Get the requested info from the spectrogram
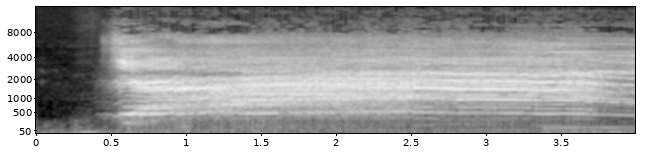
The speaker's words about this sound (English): That's the Howie scream, you two. Why? It's so there's a bunch of stock sounds that people use in shows over and over. That's one of the screams that people use, and it's in the title of this show.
